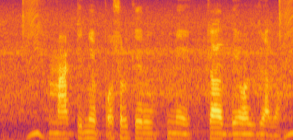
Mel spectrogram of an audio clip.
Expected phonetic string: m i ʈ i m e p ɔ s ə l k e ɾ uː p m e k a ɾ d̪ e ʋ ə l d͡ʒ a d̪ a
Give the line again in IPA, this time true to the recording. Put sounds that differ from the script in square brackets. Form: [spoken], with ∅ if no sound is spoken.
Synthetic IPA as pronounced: m [a] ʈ i m e p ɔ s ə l k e ɾ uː p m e k a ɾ d̪ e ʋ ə l d͡ʒ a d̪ a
